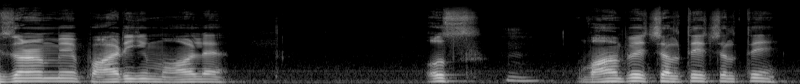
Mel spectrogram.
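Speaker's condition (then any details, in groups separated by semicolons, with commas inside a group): Coma after road accident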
